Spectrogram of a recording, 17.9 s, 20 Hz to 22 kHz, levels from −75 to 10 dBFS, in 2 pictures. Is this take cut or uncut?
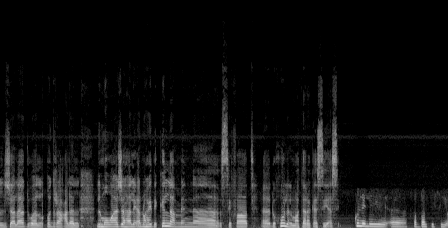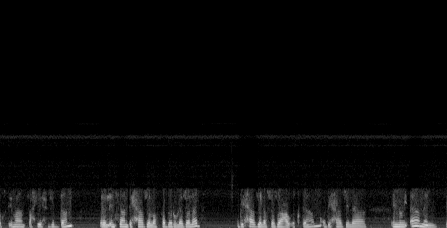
uncut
